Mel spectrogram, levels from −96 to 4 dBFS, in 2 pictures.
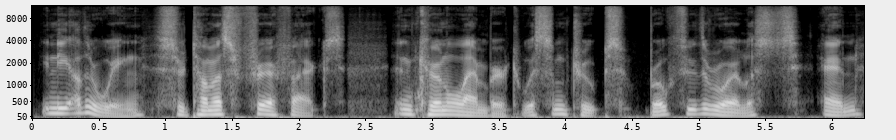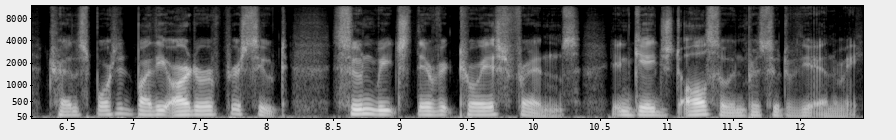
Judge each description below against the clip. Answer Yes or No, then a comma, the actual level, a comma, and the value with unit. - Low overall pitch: Yes, low, 110 Hz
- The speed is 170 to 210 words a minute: Yes, average, 175 wpm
